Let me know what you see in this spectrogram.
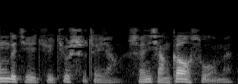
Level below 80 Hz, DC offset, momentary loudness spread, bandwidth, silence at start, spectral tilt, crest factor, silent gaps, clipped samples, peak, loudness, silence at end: -64 dBFS; under 0.1%; 13 LU; 5.8 kHz; 0 s; -10 dB/octave; 22 dB; none; under 0.1%; -6 dBFS; -28 LUFS; 0.05 s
